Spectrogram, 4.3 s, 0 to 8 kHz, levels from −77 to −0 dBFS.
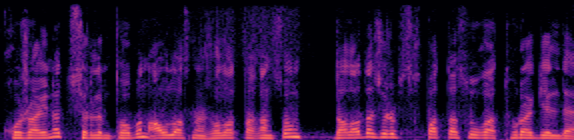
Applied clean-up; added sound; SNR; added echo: neural separator model SepFormer DNS4.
